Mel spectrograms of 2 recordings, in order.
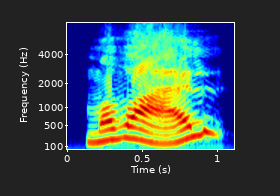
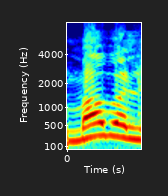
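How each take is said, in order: First: MOBILE as "mo-VILE"; long i in the end of MOBILE; British pronunciation. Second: MOBILE as "MO-vul"; American pronunciation. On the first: Teacher contrasting mobile with the American, ending "vile". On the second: Teacher contrasting American mobile for students, short "vul" ending. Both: Shown as a demonstration. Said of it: "mobile in American".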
